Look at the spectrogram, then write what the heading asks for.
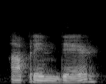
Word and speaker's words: aprender: We're going to say chegar, aprender, and assistir, stressing the final syllable.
